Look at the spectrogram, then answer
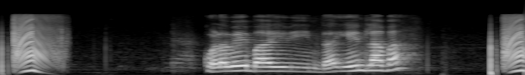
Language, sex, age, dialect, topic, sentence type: Kannada, female, 60-100, Dharwad Kannada, agriculture, question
